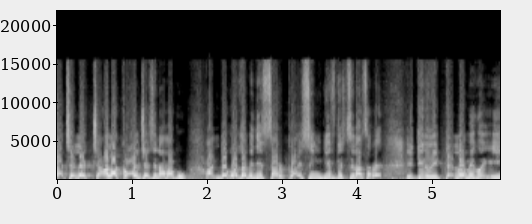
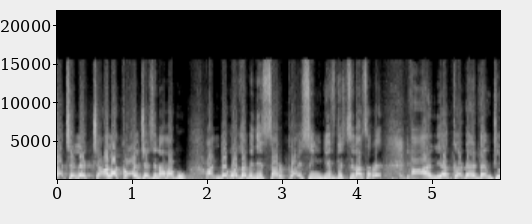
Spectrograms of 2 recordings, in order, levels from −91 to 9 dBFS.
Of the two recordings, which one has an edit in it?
second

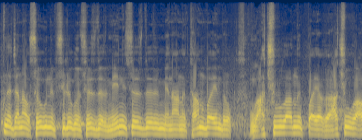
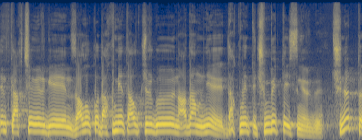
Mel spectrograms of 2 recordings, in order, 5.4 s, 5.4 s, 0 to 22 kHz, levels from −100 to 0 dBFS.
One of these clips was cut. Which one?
first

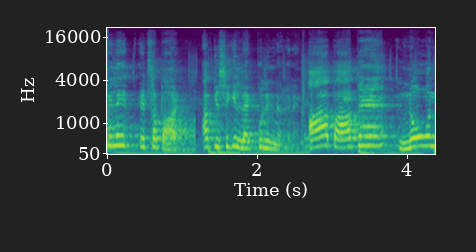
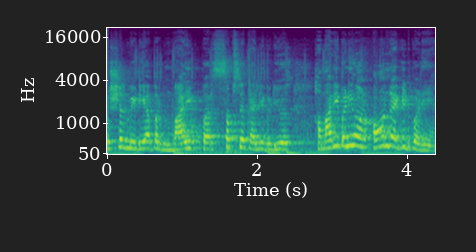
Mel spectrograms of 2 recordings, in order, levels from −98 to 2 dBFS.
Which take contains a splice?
first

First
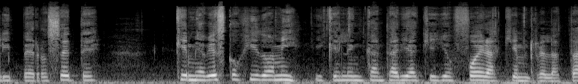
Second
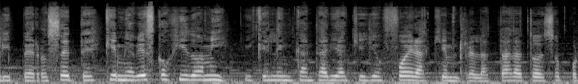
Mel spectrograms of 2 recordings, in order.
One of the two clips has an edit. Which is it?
second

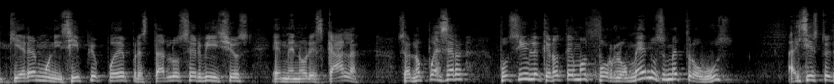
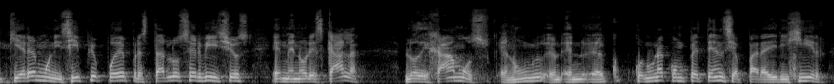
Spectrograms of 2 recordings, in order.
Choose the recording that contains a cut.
first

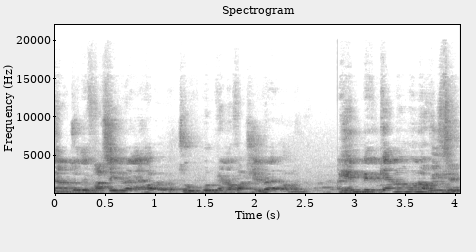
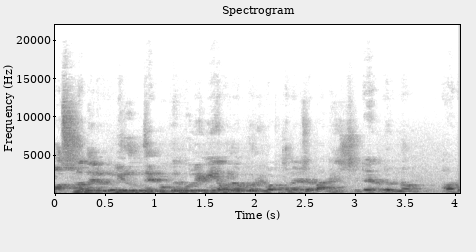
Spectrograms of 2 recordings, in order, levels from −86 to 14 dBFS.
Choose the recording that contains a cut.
first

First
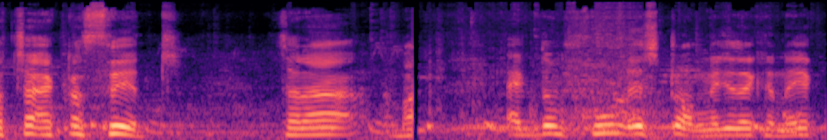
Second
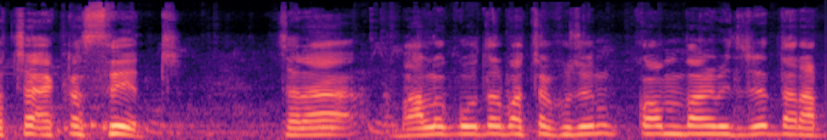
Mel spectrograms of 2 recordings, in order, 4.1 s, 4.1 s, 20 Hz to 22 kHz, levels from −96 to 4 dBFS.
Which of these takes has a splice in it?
first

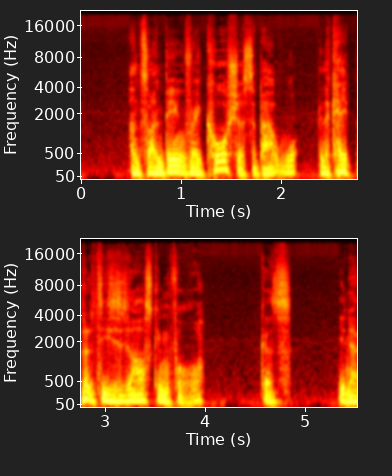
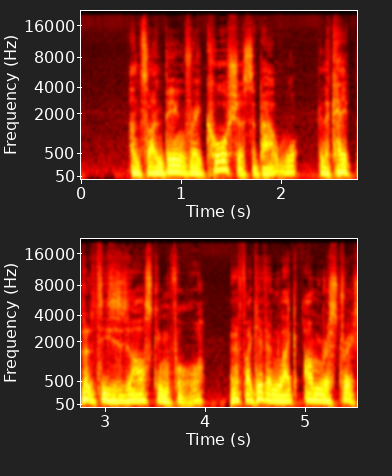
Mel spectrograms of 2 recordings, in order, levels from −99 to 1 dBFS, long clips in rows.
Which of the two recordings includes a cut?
second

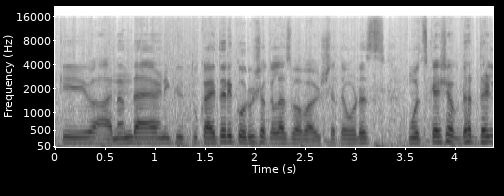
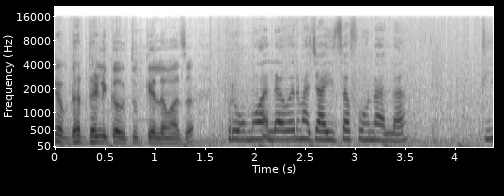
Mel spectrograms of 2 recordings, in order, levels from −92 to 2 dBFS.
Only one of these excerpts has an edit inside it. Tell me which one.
second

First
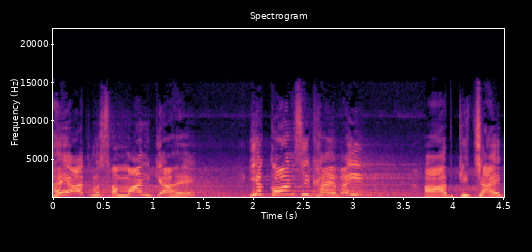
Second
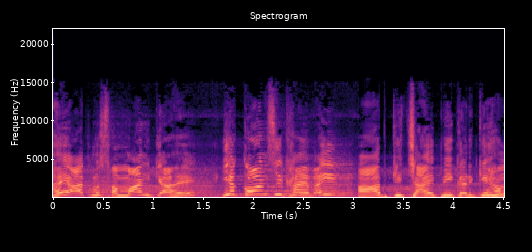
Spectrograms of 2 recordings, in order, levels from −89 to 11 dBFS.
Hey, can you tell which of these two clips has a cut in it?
second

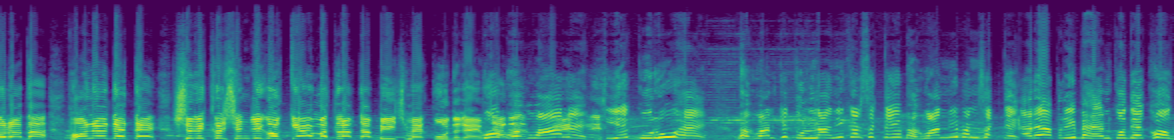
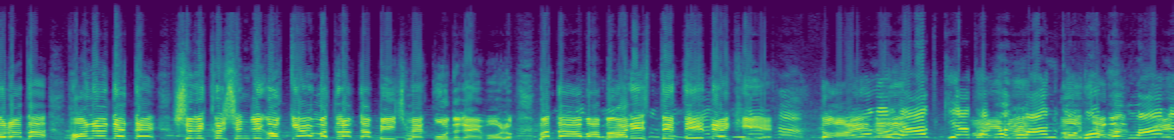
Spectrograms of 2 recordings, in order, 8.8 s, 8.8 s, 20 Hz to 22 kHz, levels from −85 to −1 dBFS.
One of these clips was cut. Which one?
first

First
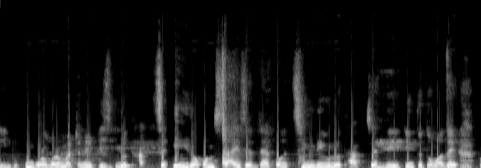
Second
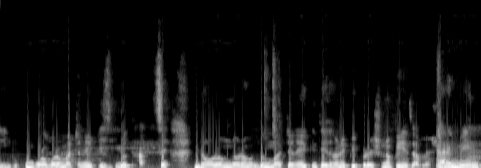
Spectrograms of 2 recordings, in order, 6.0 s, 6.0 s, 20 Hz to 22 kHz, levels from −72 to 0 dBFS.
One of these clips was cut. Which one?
first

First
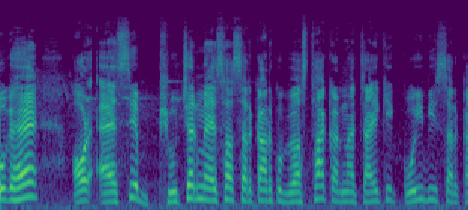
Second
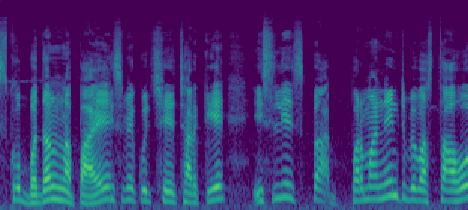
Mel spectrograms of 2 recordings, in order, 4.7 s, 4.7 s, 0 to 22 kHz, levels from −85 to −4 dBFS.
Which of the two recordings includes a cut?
second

